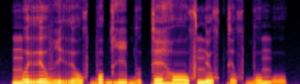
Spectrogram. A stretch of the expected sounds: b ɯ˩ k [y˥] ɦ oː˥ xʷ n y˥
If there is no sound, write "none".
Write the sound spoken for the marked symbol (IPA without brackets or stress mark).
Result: e˥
